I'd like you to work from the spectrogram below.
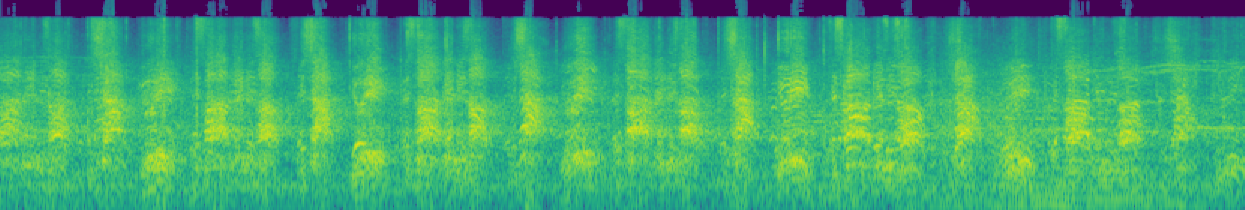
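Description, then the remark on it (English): A large protest crowd chants in unison against the whole regime, a chant first heard in Tunisia, during protests against Mubarak, loud and steady, repeating a short rhythmic phrase over and over with many voices merging into a roaring, pulsing cadence. “That resonated so strongly because it was a chant that we'd first heard in Tunisia, and it was about a change of the entire structure.”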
